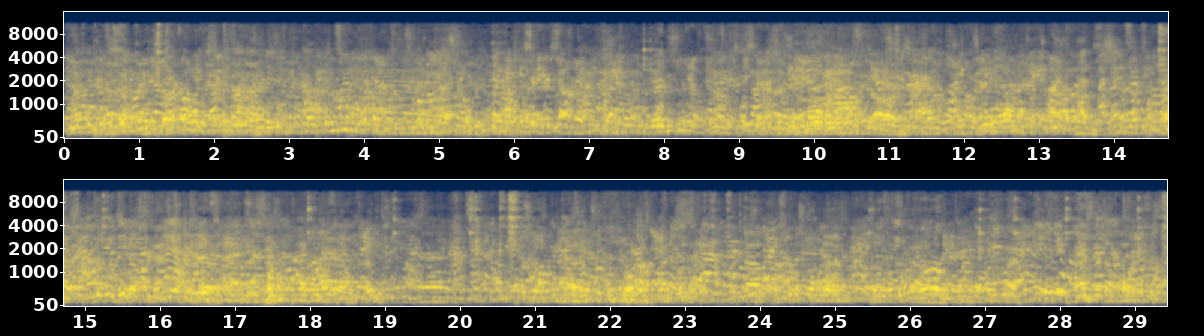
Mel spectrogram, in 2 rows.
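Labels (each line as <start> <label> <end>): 0.0 Many people are chattering. 29.4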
